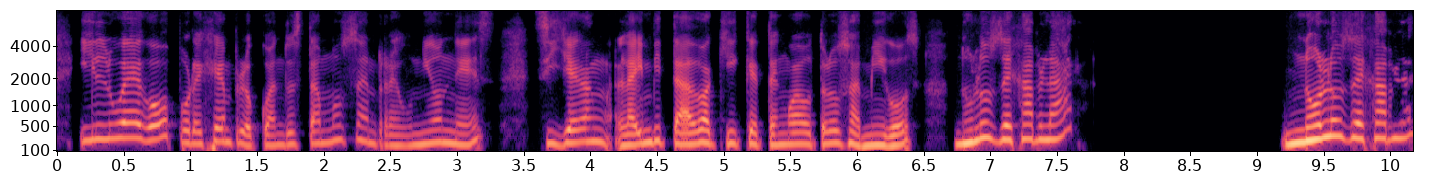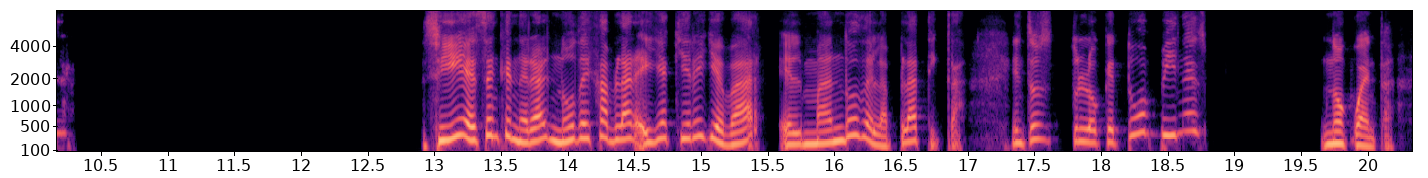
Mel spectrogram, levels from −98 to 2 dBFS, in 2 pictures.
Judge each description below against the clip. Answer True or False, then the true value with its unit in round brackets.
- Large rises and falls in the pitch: True (5.9 semitones)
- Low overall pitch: False (225 Hz)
